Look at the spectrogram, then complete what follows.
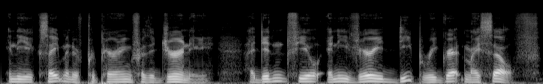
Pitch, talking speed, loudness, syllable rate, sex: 115 Hz, 175 wpm, -17 LUFS, 5.3 syllables/s, male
